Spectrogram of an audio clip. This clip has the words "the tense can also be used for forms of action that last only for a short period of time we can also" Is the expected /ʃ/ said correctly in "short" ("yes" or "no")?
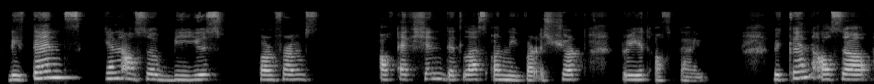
yes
